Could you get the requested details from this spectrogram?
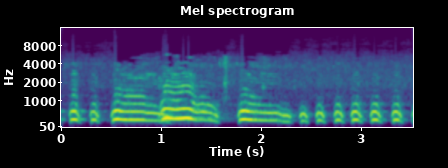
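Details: Owl hooting: a few long, level low hoots that slide downward, followed by a quick run of about ten short, evenly spaced hoots.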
